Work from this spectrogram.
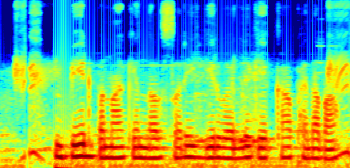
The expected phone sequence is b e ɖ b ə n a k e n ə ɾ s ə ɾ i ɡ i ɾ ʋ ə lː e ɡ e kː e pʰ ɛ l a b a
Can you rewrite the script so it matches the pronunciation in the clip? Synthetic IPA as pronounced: b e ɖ b ə n a k e n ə ɾ s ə ɾ i ɡ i ɾ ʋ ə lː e k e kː a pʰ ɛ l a b a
